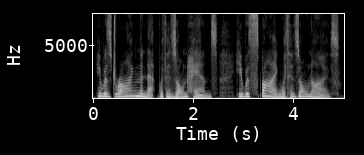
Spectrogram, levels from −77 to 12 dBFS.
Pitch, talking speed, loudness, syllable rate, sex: 220 Hz, 190 wpm, -17 LUFS, 3.8 syllables/s, female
